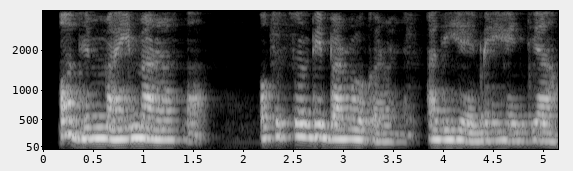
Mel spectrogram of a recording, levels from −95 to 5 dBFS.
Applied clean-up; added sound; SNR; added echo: neural mask model DeepFilterNet 3.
